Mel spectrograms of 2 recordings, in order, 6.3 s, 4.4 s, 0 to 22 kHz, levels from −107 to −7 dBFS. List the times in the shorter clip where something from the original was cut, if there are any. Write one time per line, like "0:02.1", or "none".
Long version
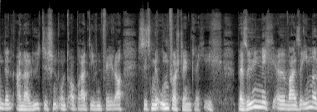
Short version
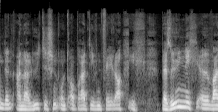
0:02.6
